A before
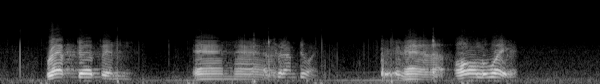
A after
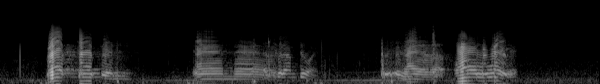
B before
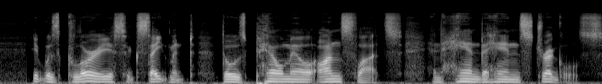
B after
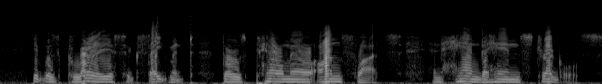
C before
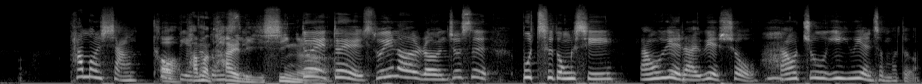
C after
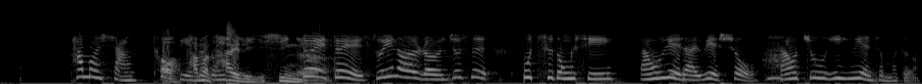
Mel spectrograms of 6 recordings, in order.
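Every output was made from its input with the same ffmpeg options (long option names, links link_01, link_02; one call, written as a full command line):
ffmpeg -i in.wav -af "aresample=8000,aresample=44100,aeval=exprs='0.944*(cos(1*acos(clip(val(0)/0.944,-1,1)))-cos(1*PI/2))+0.0531*(cos(2*acos(clip(val(0)/0.944,-1,1)))-cos(2*PI/2))+0.422*(cos(3*acos(clip(val(0)/0.944,-1,1)))-cos(3*PI/2))':channel_layout=same,volume=-3dB" out.wav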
